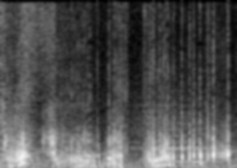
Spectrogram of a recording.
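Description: Footsteps crunching on dry, hard-frozen snow at about minus thirty, a few uneven steps with a run of small crisp clicks near the end.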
